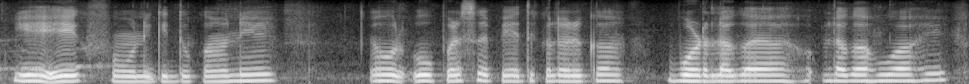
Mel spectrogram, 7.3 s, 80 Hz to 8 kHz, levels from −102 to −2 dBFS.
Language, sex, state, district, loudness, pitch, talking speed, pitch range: Hindi, female, Uttar Pradesh, Saharanpur, -15 LUFS, 200 Hz, 130 wpm, 195-205 Hz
